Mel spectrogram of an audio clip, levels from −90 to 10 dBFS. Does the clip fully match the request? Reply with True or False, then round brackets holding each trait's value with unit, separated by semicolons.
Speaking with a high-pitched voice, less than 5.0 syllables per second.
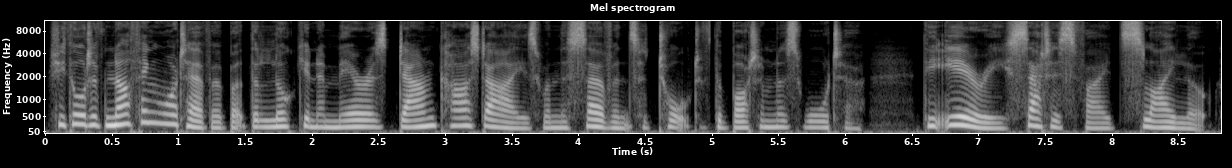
True (195 Hz; 4.8 syllables/s)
